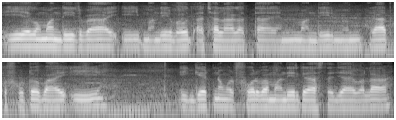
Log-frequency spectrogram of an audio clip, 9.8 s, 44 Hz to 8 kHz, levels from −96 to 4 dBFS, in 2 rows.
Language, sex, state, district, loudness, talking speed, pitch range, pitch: Hindi, male, Bihar, East Champaran, -17 LUFS, 185 wpm, 115-125 Hz, 120 Hz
